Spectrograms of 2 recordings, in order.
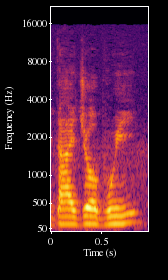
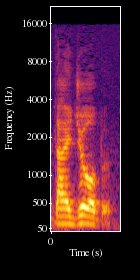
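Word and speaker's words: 大丈夫: long time ago saying, is it true that real Japanese say daijobui? No, that's not true. That is a commercial that Arnold Schwarzenegger did a long time ago saying, daijobui! And he made a really silly commercial. I'll try to find a video on YouTube and put it in the sidebar. But nobody says that. It says daijoubu.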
